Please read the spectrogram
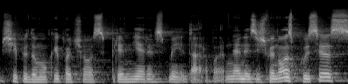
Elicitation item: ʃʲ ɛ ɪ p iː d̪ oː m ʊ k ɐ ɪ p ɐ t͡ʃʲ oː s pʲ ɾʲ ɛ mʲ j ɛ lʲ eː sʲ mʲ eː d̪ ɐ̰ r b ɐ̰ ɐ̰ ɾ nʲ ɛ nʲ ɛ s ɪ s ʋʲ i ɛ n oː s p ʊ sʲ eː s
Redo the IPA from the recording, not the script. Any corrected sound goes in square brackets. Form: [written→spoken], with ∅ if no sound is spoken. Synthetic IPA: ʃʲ ɛ ɪ p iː d̪ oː m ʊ k ɐ ɪ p ɐ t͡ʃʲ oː s pʲ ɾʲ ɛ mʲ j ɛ [lʲ→ɾʲ] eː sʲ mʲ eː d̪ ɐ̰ r b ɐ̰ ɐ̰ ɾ nʲ ɛ nʲ ɛ s ɪ [s→ʃ] ʋʲ i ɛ n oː s p ʊ sʲ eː s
